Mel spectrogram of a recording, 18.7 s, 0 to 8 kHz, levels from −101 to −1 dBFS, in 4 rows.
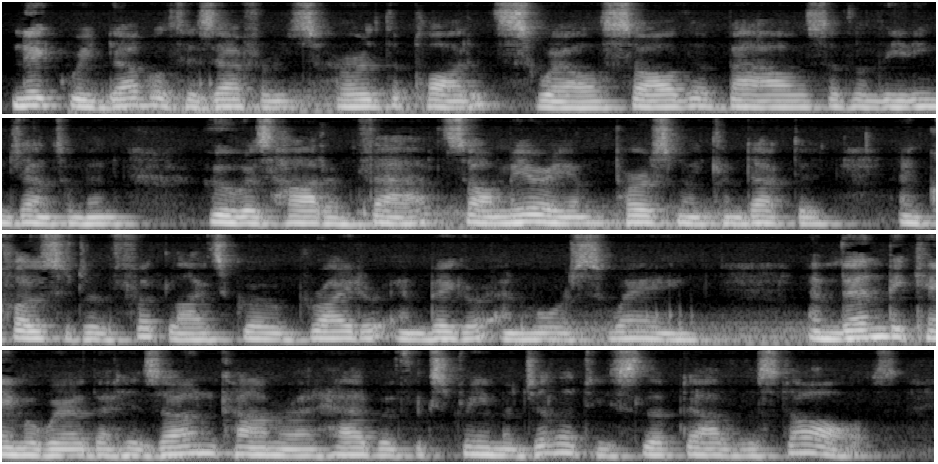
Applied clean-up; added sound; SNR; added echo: none; Wind instrument, woodwind instrument; 18 dB; reverberation time 0.5 s.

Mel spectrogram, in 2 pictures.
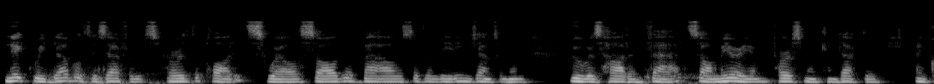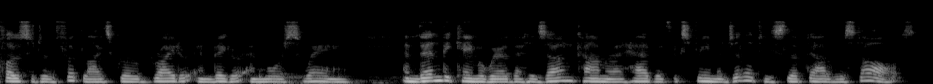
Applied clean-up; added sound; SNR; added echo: classical method WPE with log-MMSE.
